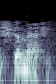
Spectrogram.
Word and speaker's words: Shitamachi: Okay, you gotta get your Japanese pronunciations correct. Yamanote and Shitamachi.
